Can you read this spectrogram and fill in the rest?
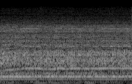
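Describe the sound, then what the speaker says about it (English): Electric mixer running steadily while eggs are added to gluten-free pumpkin streusel muffin batter, a close, continuous motor whir with no pauses. "So we're going to turn our mixer on and add our eggs in."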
